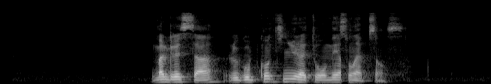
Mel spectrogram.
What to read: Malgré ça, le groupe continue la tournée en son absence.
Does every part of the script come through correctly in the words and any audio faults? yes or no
no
